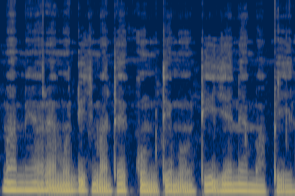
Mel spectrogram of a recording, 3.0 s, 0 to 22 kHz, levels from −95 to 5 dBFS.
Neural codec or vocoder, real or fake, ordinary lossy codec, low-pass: none; real; none; none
